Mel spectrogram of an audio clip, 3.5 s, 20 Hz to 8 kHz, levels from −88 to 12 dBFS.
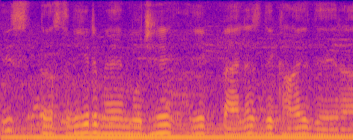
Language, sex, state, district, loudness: Hindi, male, Chandigarh, Chandigarh, -13 LUFS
